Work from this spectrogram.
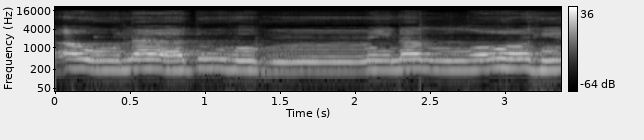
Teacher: میم کو میم سے ملا کر غنہ کے ساتھ پڑھتے ہیں، اس کو ادغام شفوی کہتے ہیں۔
